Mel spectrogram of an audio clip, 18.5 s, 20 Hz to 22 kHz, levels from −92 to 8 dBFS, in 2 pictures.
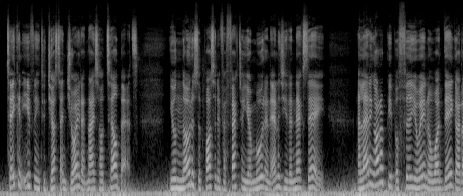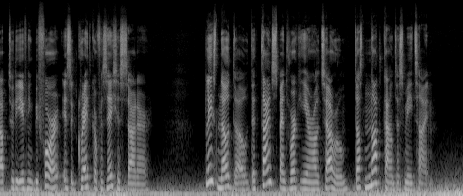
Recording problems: low rumble; faint; throughout; 20 dB below the speech

